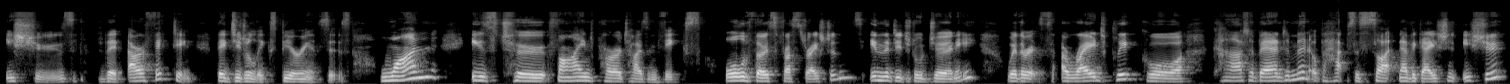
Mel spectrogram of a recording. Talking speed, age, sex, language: 145 wpm, 20-39, female, English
